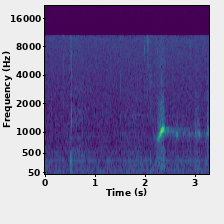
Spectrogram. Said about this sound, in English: That's my whistle for like, this could be trouble for people.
